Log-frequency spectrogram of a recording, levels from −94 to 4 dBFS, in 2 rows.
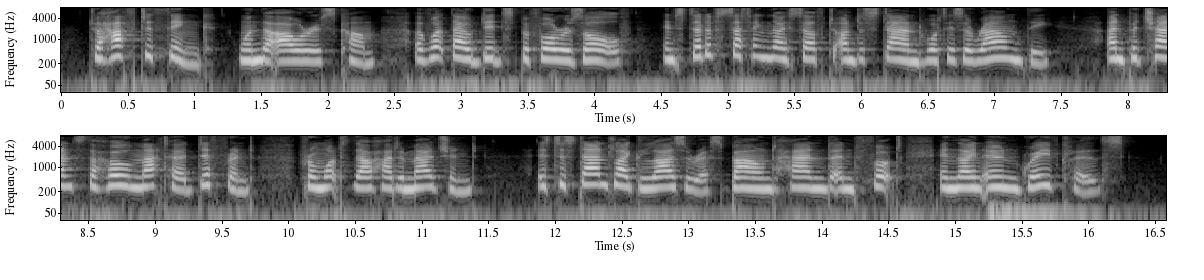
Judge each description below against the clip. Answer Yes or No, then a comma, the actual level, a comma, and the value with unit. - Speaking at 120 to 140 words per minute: No, average, 175 wpm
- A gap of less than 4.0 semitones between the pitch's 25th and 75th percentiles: Yes, narrow, 2.6 semitones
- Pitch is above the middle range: Yes, very high, 265 Hz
